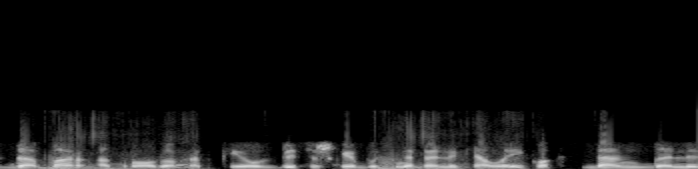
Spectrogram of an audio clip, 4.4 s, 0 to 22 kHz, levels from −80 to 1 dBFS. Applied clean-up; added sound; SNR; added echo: neural mask model RNNoise.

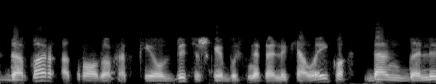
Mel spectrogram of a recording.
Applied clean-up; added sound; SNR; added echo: neural mask model Resemble Enhance denoiser.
